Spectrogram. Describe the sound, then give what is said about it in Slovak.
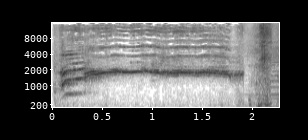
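A boy screams with joy on finding an AC Milan pillow under the Christmas tree: one long, high-pitched shriek that rises at the start and holds steady for nearly two seconds. “Možno by ste neverili, ale to bola úprimná detská radosť. Aha. Môžem to na 100% potvrdiť, lebo to je môj syn, ktorý sa takto tešil, keď si našiel pod vianočným stromčekom vankúš AC Milano.”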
